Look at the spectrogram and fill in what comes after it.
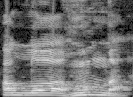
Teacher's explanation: হুম্মা না, এটা হচ্ছে ধাক্কা দিয়া হা। আল্লাহুম্মা হা যেটা ধাক্কা দিতে হয় সেই হা এখানে।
